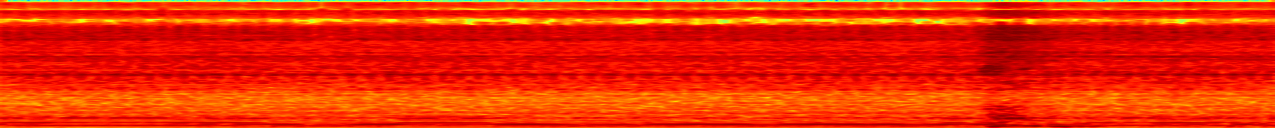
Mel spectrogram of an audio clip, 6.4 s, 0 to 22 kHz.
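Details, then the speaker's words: 2023 BMW M1000RR Competition, fully warm, with a new exhaust system and stock muffler: idle drifts slightly up and down every few seconds, a mild hunt that is normal given the high-lift cams and high compression. "you can see how the idle hunts a little bit right there um that's just due to the fact that we have a new system on here but we also have the stock muffler on there"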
